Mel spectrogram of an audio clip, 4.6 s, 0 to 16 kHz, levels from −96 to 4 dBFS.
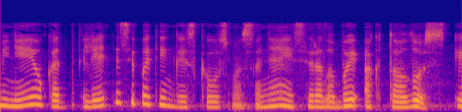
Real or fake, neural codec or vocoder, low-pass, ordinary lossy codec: real; none; 7.2 kHz; MP3, 64 kbps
